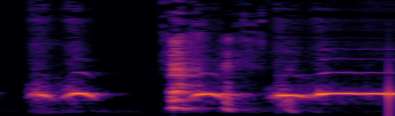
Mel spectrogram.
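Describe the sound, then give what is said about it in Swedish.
A person imitates an owl with hollow, whistly hoots made by blowing, fairly loud: two short hoots, a breathy, wavering burst, then a longer sustained hoot. “Det låter lite Halloween och ugglor i mossen just.”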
